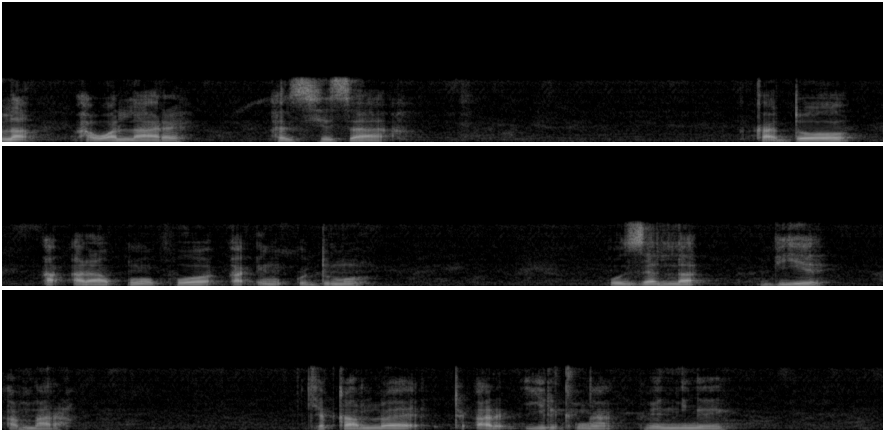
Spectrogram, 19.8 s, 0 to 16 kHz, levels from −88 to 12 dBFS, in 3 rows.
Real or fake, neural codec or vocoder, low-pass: fake; codec, 16 kHz, 4 kbps, FunCodec, trained on Chinese and English, 50 frames a second; 7.2 kHz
